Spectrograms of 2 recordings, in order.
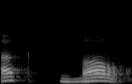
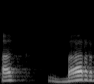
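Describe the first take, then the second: First: The final r is heavy and full. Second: The final r is light and thin. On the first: The speaker calls it right. "रॉ को मोटा करेंगे" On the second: The speaker calls it wrong. "इसको अकबर नहीं पढ़ना"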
